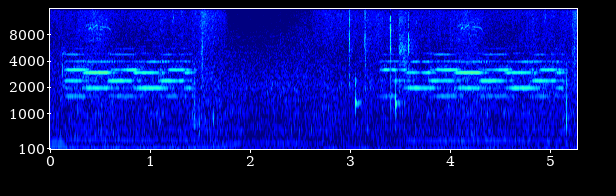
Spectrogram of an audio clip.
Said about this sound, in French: Attends, je réponds au téléphone, juste, parce que je vois qu'il sonne, personne ne répond.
